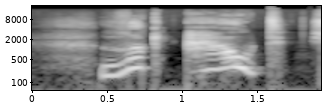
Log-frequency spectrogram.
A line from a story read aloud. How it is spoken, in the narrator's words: shouted Professor Wyatt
